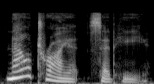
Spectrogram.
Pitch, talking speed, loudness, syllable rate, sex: 200 Hz, 195 wpm, -18 LUFS, 3.6 syllables/s, female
